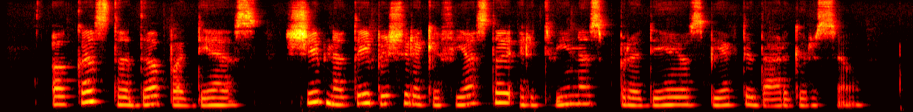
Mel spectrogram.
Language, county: Lithuanian, Vilnius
